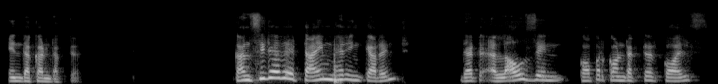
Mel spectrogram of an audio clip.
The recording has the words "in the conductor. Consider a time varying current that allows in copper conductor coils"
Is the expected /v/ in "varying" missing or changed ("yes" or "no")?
yes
